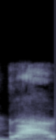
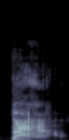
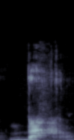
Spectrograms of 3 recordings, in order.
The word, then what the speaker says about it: Blau: Can I say Blau? Is that how you guys do it? I love it. You got to say it. No, you got to say it like Avery Johnson is saying it, bro.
